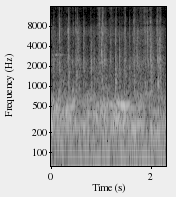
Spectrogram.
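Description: Saharanpuri Kaldom pigeons cooing softly in a loft, a faint low murmur of repeated coos with a slight swell in the middle, no voices present.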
